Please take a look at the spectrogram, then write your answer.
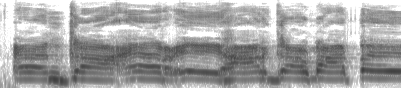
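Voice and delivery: high, slow rally-style yell; patriotic shout. Pretend. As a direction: shout it like a protest chant. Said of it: "Terus aku teriak".

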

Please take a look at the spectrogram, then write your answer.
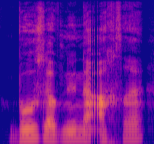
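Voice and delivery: ordinary delivery

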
